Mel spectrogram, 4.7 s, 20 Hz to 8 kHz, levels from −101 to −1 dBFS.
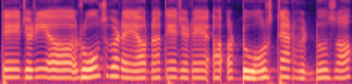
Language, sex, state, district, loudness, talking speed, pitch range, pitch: Punjabi, female, Punjab, Kapurthala, -16 LUFS, 180 wpm, 260-280 Hz, 265 Hz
